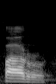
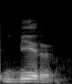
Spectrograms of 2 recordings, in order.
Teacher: Ra ni tebal sebab ra mati sebelumnya ada hamzah wasal ataupun alif topi Far, ni bir nipis Perhatikan perbezaan. Bunyi yang keluar adalah berbeza kerana sifat yang berbeza. Ra tebal far, ra nipis bir.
